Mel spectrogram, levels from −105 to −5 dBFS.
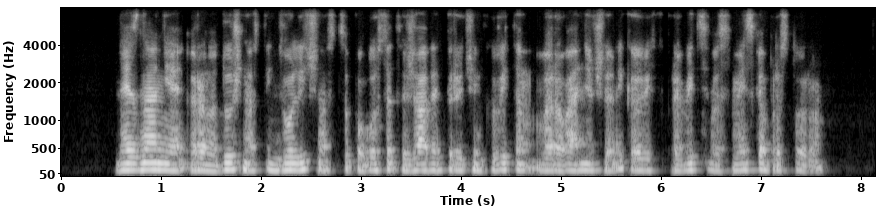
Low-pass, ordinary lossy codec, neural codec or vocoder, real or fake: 7.2 kHz; Opus, 24 kbps; vocoder, 44.1 kHz, 128 mel bands, Pupu-Vocoder; fake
